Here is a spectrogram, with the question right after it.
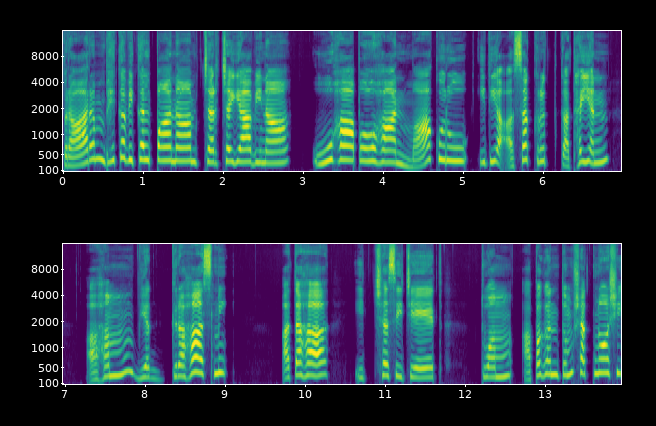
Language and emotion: Sanskrit, disgusted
